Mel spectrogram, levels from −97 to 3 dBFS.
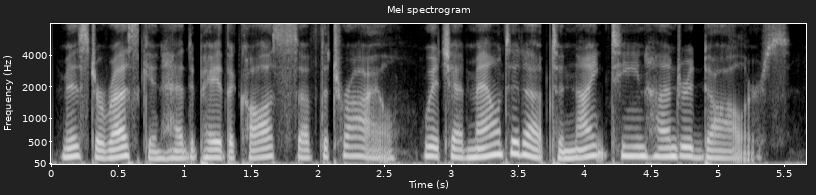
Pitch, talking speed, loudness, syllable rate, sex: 180 Hz, 190 wpm, -18 LUFS, 4.6 syllables/s, female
